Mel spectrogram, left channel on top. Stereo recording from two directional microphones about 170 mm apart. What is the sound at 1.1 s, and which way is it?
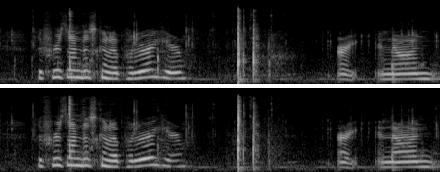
Speech, 10° right (ahead or behind).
